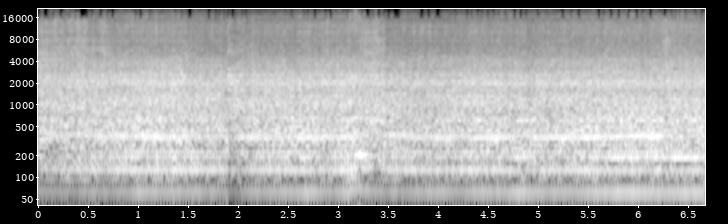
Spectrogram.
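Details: 2017 Tao Tao scooter, small four-stroke, after fixing a tight exhaust valve, cleaning the carburetor, fresh fuel and oil, started on choke: catches right away and settles into a steady, even buzzing idle; sounds healthy.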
